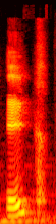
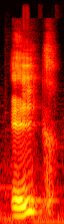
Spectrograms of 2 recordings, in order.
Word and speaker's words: ache: remember i have been talking about this people pronounce it as h now it's ache ache and for example you can say our earache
